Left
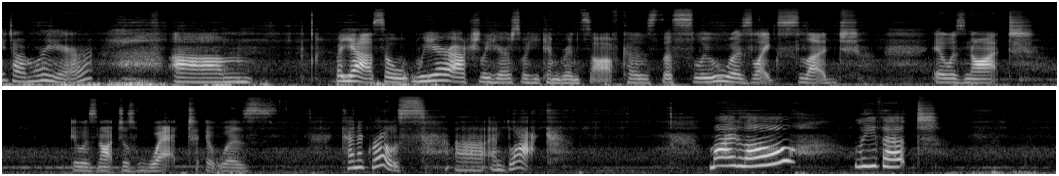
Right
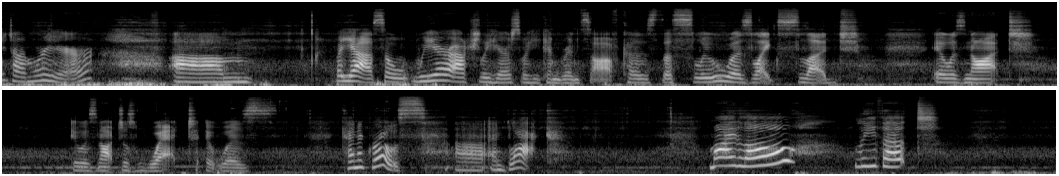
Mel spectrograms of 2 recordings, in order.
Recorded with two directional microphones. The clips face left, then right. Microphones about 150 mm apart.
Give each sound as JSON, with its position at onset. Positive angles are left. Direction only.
{"t": 0.0, "sound": "a woman's voice", "side_deg": 10}
{"t": 1.4, "sound": "a sound", "side_deg": -10}
{"t": 2.2, "sound": "a woman's voice", "side_deg": 0}
{"t": 17.2, "sound": "speech", "side_deg": -5}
